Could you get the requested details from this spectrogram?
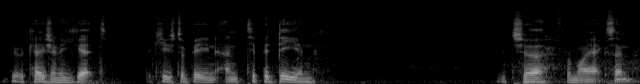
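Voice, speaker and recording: A man's voice: lowish voice, flat delivery, normal speed, a little mellow. A man chatting easily as co-commentator on a live club cricket stream from a pavilion room. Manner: easygoing, conversational.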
